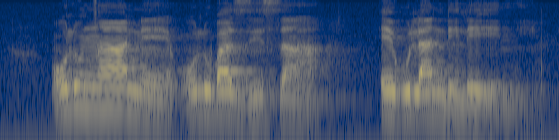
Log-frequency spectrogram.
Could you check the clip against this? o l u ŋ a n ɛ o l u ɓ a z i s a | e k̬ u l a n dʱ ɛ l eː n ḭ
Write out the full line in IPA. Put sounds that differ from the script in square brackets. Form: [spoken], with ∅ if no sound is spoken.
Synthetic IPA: o l u [ŋ͡ǀ] a n ɛ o l u ɓ a z i s a | e k̬ u l a n dʱ ɛ l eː n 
